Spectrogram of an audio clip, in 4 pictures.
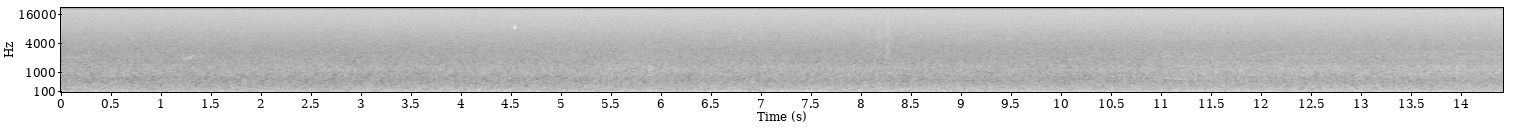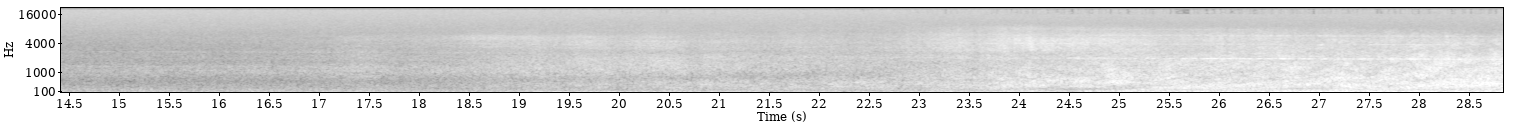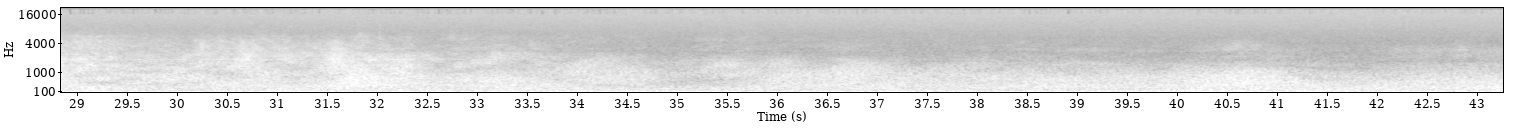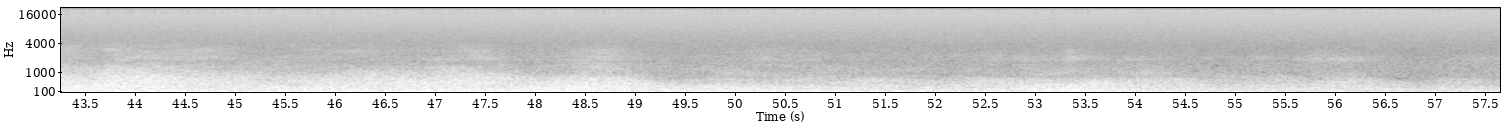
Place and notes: El Prat de Llobregat, Espagne - Llobregat - Barcelone - Espagne - Entre la plage et la piste de décollage.
Llobregat - Barcelone - Espagne
Entre la plage et la piste de décollage.
Ambiance.
ZOOM F3 + AKG C451B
